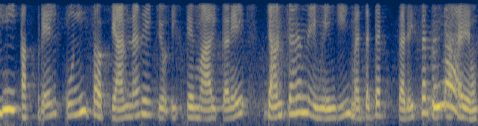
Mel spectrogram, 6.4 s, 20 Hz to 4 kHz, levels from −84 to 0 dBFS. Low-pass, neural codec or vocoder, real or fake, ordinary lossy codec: 3.6 kHz; codec, 16 kHz in and 24 kHz out, 0.6 kbps, FireRedTTS-2 codec; fake; none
